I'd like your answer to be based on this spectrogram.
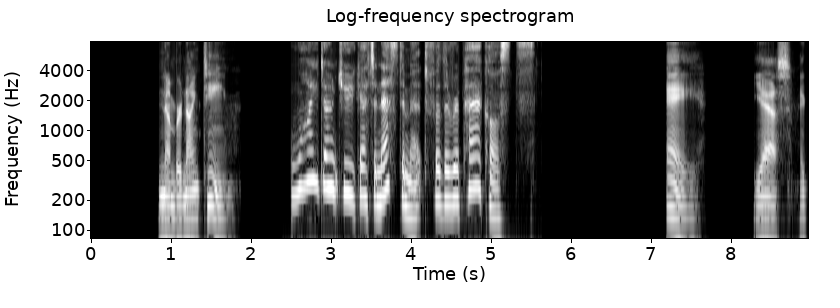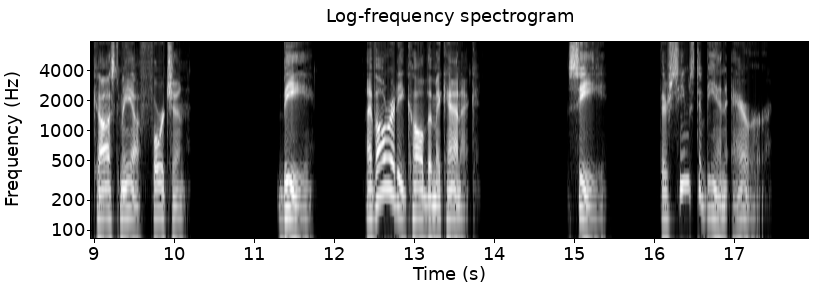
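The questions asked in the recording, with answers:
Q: Why don't you get an estimate for the repair costs?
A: B: I've already called the mechanic.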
